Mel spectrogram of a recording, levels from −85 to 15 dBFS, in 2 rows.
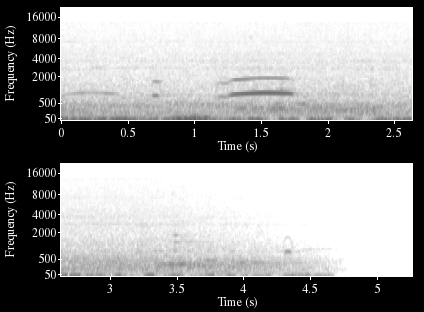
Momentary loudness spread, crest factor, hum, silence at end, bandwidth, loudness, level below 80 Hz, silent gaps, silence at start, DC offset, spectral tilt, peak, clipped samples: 20 LU; 16 dB; none; 0.6 s; 14 kHz; -43 LUFS; -44 dBFS; none; 0 s; under 0.1%; -5.5 dB/octave; -26 dBFS; under 0.1%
